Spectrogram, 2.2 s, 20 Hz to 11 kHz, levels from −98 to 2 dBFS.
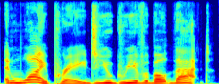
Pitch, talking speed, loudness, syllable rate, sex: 225 Hz, 220 wpm, -15 LUFS, 4.9 syllables/s, female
